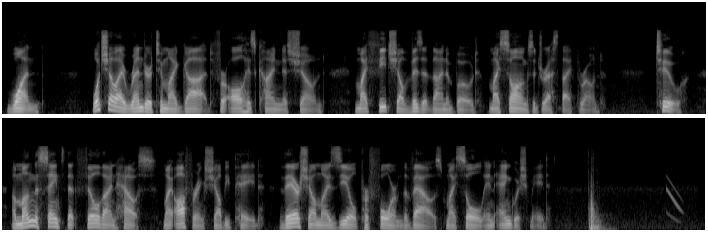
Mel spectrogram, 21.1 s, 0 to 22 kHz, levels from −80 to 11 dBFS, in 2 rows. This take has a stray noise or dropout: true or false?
true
